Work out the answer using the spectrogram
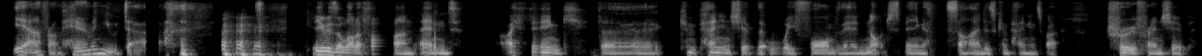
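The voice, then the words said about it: Australian accent. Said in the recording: “as an Australian in America ... such a cool accent”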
